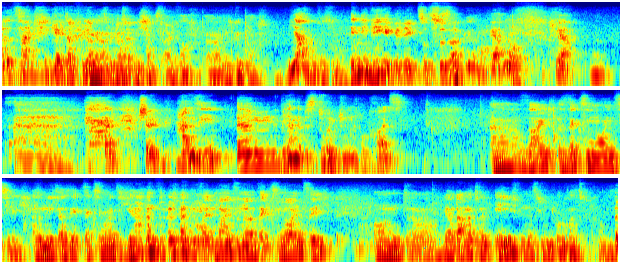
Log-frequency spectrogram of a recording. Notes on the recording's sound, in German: Beim Cross Media Festival des Jugendrotkreuzes Niedersachsen zu Gast sind! Im Haus des Jugendrotkreuzes in Einbeck. In der stimmungsvollen Blockhütte einen Live Podcast vor tollen JugendrotkreuzlerInnen aufnehmen. Wir bitten die Tonaufnahme zu entschuldigen.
